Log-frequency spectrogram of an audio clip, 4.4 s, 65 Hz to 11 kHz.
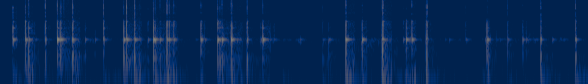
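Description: Long pink-painted nails scratch along the ridges of a hollow, empty, grey ribbed flexible plastic hose about 25 cm long, held in both hands. A quick, uneven run of dry, sharp clicks rattles out, each ringing with a hollow tone near 1 kHz and dying away almost at once, with brief pauses between bursts.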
